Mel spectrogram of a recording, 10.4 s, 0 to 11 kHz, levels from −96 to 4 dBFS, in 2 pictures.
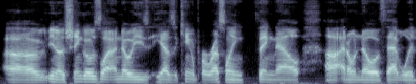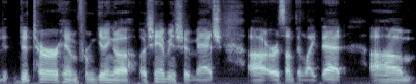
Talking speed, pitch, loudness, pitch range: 220 wpm, 100 Hz, -20 LUFS, 95-105 Hz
